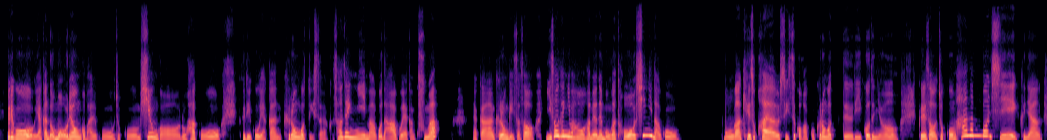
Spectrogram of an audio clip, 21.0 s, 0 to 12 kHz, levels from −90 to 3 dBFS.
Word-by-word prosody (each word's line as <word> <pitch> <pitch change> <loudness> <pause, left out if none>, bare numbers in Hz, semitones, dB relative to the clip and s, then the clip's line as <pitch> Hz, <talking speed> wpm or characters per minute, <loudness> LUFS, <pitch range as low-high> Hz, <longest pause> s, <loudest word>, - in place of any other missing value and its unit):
그리고 280 -3 +5
약간 205 +2 -2
너무 195 +6 +3
어려운 290 - +3
거 235 - -3
말고 160 +1 -8
쪼끔 160 -1 -7
쉬운 335 - 0
거로 155 -2 -5
하고 180 -6 -3 0.4
그리고 195 0 -1
약간 165 0 -6
그런 295 +7 +3
것도 250 -7 -2
있어요. - - -14
그 - - -24
선생님하고 245 - +1
나하고 165 -1 -3
약간 150 -2 -8
궁합? 190 - +1 0.7
약간 170 0 -2
그런 255 +4 +3
게 175 - -2
있어서 170 +4 -2 0.2
이 250 +2 0
선생님하고 370 -8 +5
하면은 255 +1 +1
뭔가 220 +7 0
더 240 +6 +4
신이 475 - +2
나고 165 - -3 0.9
뭔가 205 +3 +1
계속할 240 +2 +2
수 225 -3 -9
있을 220 +6 -6
것 205 - -6
같고 160 -2 -11
그런 305 - +1
것들이 175 - -4
있거든요. 170 - -2 0.4
그래서 220 +1 +2
쪼끔 260 +2 -1
1 440 - +1
번씩 275 - 0
그냥 180 -1 -3
210 Hz, 285 characters per minute, -23 LUFS, 170-270 Hz, 0.9 s, 그리고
